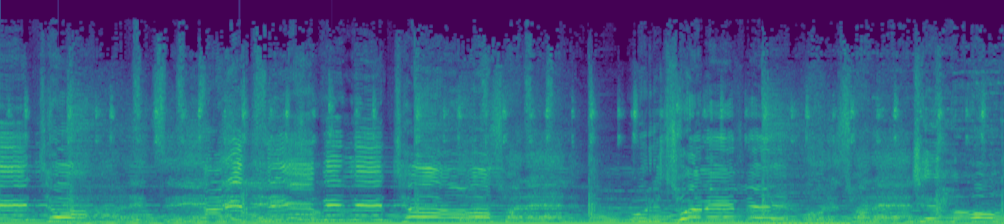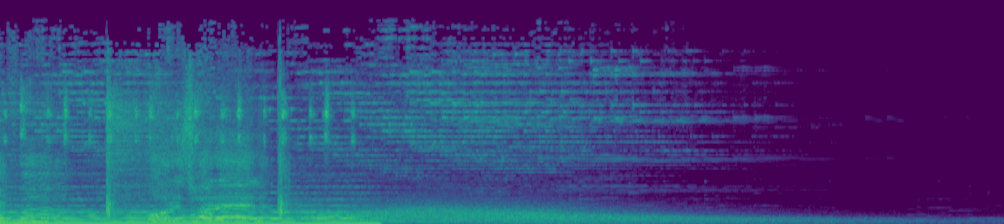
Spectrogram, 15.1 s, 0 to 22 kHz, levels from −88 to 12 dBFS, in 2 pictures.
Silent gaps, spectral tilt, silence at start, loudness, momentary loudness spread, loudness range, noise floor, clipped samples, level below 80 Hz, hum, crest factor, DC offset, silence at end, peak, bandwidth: none; -3.5 dB/octave; 0 s; -13 LUFS; 17 LU; 16 LU; -59 dBFS; under 0.1%; -16 dBFS; none; 14 dB; under 0.1%; 2.5 s; 0 dBFS; 19 kHz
